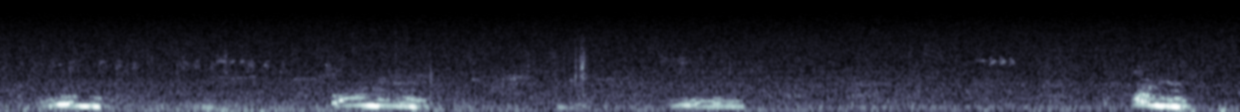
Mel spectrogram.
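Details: Wild lions in Kruger National Park call and roar, then give deep, throaty grunts spaced a few seconds apart as a greeting during a heartfelt reunion.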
